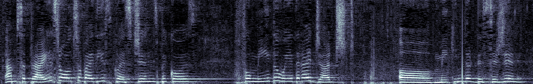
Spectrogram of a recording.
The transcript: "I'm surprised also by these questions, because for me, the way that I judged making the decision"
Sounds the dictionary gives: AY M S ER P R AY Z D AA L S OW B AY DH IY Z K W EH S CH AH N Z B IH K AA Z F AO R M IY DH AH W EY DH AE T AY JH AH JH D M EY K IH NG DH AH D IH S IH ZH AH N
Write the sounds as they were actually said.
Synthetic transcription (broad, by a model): AY M S ER P R AY Z D AA L S OW B AY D IY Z K W EH S CH AH N Z B IH K AA Z F AO R M IY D AH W EY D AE T AY JH AH JH D M EY K IH NG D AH D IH S IH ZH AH N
